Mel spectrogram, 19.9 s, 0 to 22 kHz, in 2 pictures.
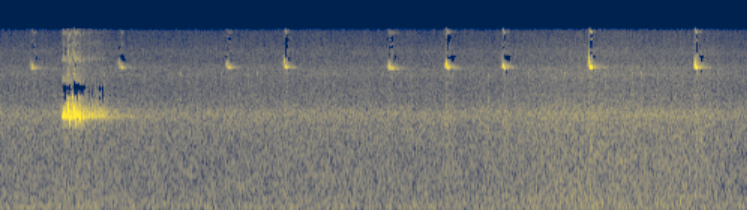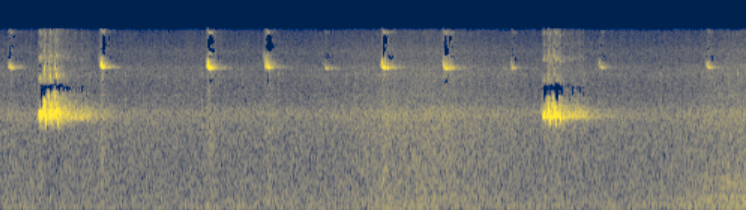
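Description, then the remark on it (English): Pipistrelle bat calls recorded in a garden with an AudioMoth at a high sample rate, slowed down eight times as the bats hawk up and down: a steady train of short, high clicking echolocation pulses, about one a second, broken three times by a louder, harsher, lower-pitched chirping contact call. “Using an audio moth at a high sample rate, I was delighted to record these pipistrel echolocation signals and contact calls, here slowed down 8 times as the bats hawked up and down the garden.”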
